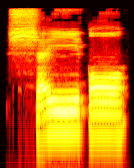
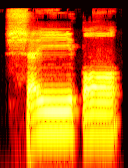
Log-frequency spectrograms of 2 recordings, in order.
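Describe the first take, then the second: No difference in how they are said.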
